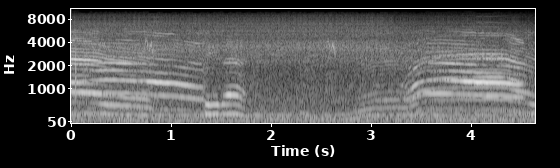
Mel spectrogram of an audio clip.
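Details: Two cats, one black, fighting and making weird, funny noises: long wavering caterwauls with rich harmonics that slide down, then a rising-and-falling yowl near the end, with steady background hiss.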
